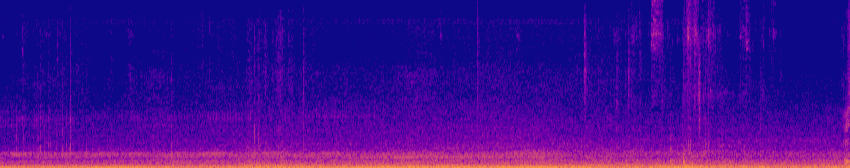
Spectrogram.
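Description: A car engine accelerating during a driving lesson, heard from inside the cabin as a loud, continuous low rumble that holds steady throughout.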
